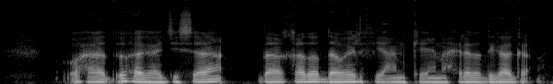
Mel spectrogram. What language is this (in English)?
Somali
